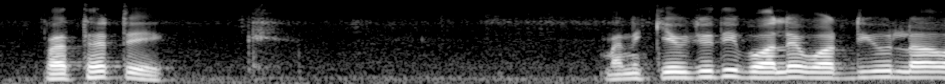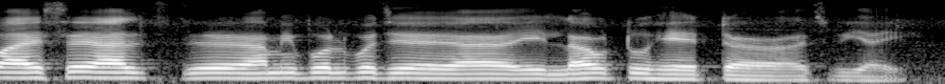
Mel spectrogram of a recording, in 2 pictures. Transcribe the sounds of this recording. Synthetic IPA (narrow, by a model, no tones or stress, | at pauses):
pət̪ʰəʈik | manekewd͡ʒud̪ibɔlewɔʈ̚ɖujuləʋajsealɦamibolbod͡ʒe | ləwʈuɦeʈesbia̰ḭ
